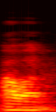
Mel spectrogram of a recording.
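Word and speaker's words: hour: ঠিক আছে, এবার যদি তুমি বলো যে এটা, তাহলে তুমি বলো যে এখানে বলা হয় যে আওয়ার, এইচ ও ইউ আর, আওয়ার।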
